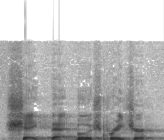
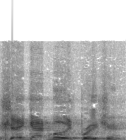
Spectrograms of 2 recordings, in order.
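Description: First: Said in the usual way. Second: High-pitched mock holler to the preacher; congregant's shout. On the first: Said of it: "had heard shouted was". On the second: Somebody in the service egging the preacher on, imitated shout. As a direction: call it out high like an excited churchgoer. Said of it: "you hear somebody say".

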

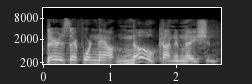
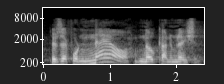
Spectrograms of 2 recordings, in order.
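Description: First: No stressed and falling; no is the peak of the line. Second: Now stressed and falling; now is the peak of the line. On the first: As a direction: hit the word no in "now no condemnation". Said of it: "put emphasis on the word no". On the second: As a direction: press the word now before no condemnation. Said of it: "put emphasis on the word now". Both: Shown as a demonstration.

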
